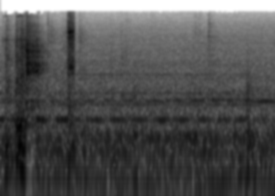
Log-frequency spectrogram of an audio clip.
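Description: A flexible suction hose being handled and fitted: a brief rustling scrape, then a single sharp knock about a second in, over a faint steady hum.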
